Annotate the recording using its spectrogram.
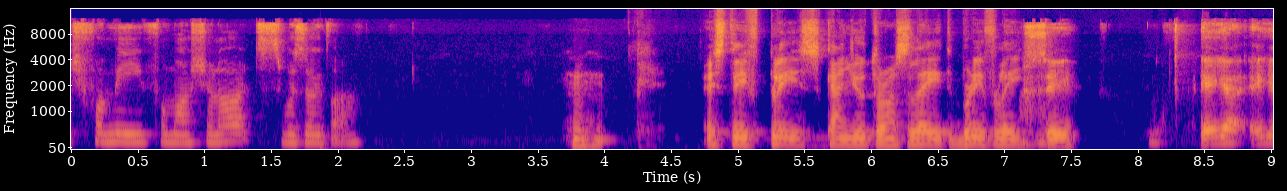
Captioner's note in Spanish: carraspeo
